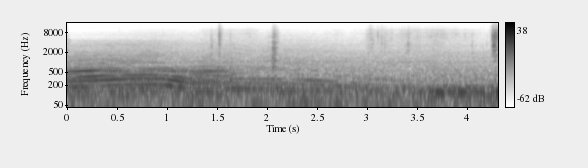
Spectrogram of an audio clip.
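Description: A 2021 Honda Accord Touring accelerates under throttle through a turn, heard from inside as a loud, steady engine drone with rising tone at first, plus road rumble and a few faint clicks.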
